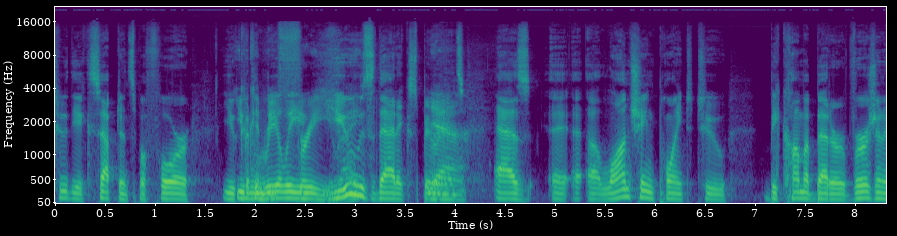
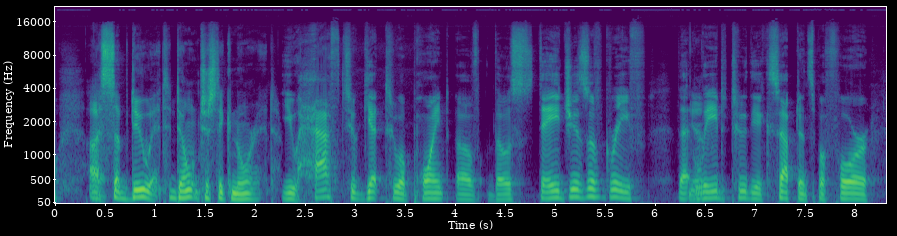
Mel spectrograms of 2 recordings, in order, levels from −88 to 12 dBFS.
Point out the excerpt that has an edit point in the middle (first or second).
second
